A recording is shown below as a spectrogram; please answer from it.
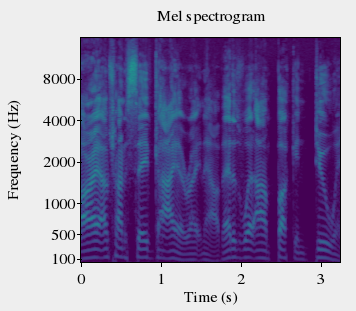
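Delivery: ordinary talk, nothing marked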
